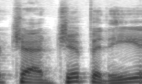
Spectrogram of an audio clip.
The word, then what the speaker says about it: ChatGPT: send slap it into chat GPT or chat jity as we in-house pronounce it here and the answer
